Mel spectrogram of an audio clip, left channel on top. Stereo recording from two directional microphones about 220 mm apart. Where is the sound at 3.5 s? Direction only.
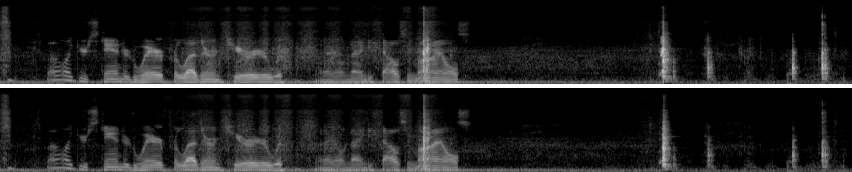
5° right (ahead or behind).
